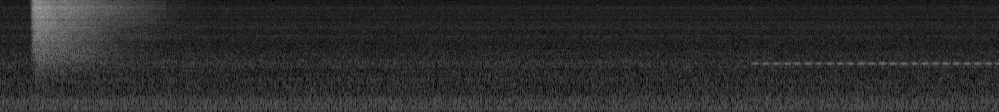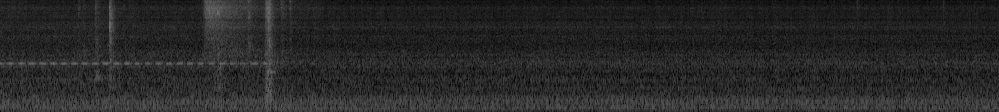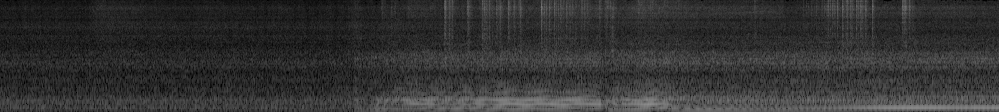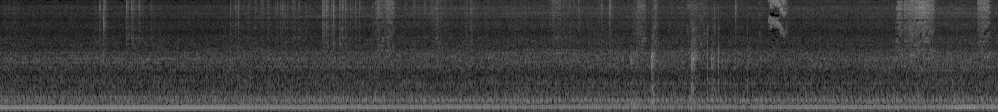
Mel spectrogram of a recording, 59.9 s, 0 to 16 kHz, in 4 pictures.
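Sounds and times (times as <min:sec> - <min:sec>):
diesel engine rumble: 0:00.0 - 0:59.9
pulsing warning tone: 0:11.3 - 0:18.9
doors closing clunk: 0:18.2 - 0:19.4.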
